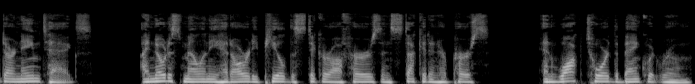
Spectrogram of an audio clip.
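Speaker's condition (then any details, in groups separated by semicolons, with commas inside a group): No condition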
